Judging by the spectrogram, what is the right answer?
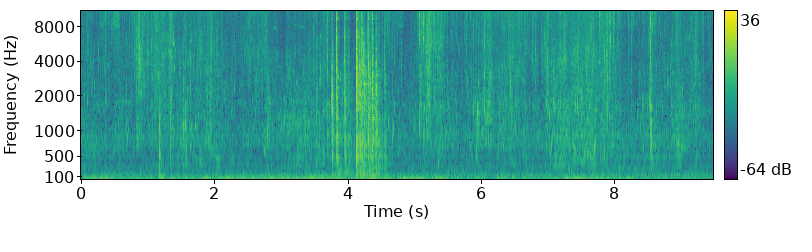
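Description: Kayak being hand-paddled: the paddle dips and splashes while water sloshes against the hull, over a steady low rumble, with one louder burst about four seconds in.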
